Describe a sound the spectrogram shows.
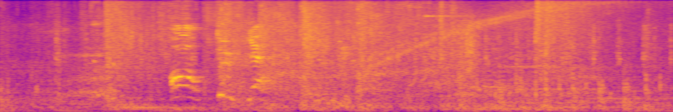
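Fiery blasts explode with a whoosh.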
